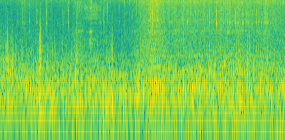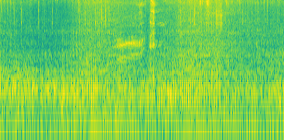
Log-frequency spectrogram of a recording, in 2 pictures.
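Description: Supermoto motorcycle engine running steadily while the bike is ridden.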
